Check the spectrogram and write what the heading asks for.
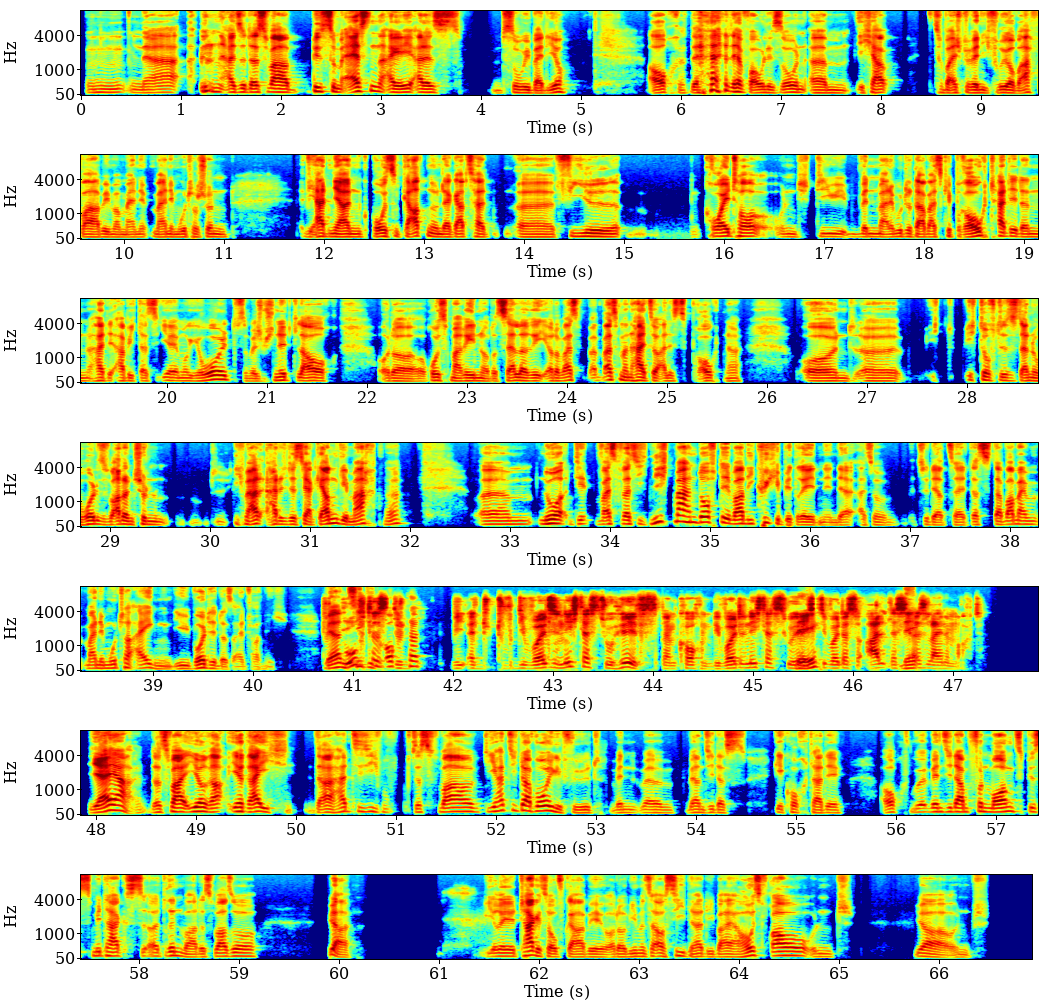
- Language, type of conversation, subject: German, podcast, Erzähl doch von einer besonderen Familienmahlzeit aus deiner Kindheit.
- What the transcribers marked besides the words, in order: throat clearing; laughing while speaking: "de"; laugh; other background noise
